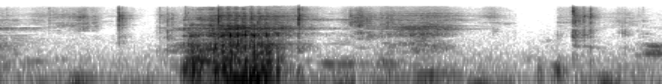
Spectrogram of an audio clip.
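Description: A short, breathy sigh or exhale from a man, a little before the one-second mark. Faint clicks of trading cards being handled come before and after it.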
